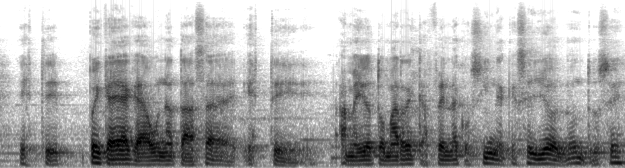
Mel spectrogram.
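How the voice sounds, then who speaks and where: Audible room echo carries a man's dark, mellow, fairly low-pitched voice, delivered at a moderate pace with ordinary pitch variation. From Venezuela. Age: 40s. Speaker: human rights activist. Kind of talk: interview testimony. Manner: halting, many repetitions and fillers.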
